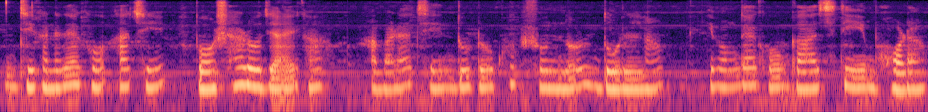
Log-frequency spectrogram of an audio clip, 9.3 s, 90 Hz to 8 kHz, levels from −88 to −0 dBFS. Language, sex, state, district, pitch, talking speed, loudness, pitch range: Bengali, female, West Bengal, Jhargram, 245 Hz, 110 wpm, -17 LUFS, 230-250 Hz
